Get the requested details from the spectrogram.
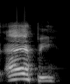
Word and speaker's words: Appy: That's Appy for crappy. Also rhymes with sappy. Also rhymes for not happy.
